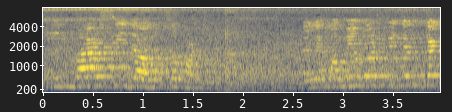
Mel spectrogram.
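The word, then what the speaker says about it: homeomorphism: তবে এগুলো আরেকটা ডেফিনেশন আছে তোমার হোমোমরফিজম বা টপোলজিক্যাল ম্যাপিং, আর 7-8 নাম্বার হোমোমরফিজম। homomorphism বা topological mapping A homo HOMEO এটা বানানটা হলো HOMEO হোমিও তাহলে হোমিও হবে হোমিওমরফিজম one BJ 1 on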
